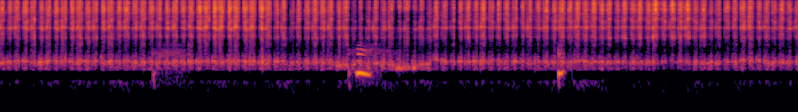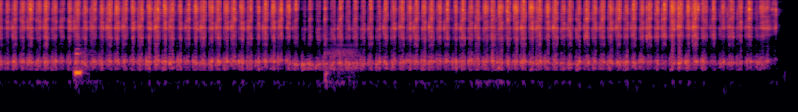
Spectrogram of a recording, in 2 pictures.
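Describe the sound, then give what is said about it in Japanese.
Someone's teeth are brushed with a toothbrush in a steady, continuous scrubbing with a soft, bristly rasp and a few brief knocks. No one speaks. “こうやって、あなたの歯を私が磨くようになったのって、いつからでしたっけ？”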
